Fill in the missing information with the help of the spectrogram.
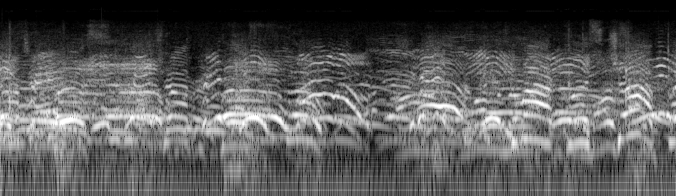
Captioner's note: cheering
